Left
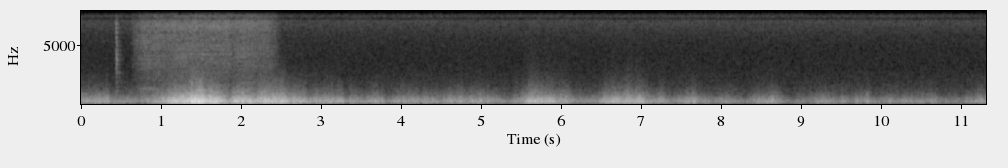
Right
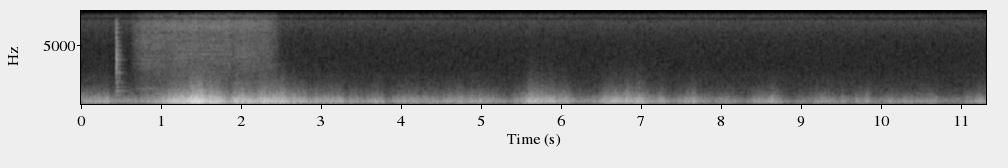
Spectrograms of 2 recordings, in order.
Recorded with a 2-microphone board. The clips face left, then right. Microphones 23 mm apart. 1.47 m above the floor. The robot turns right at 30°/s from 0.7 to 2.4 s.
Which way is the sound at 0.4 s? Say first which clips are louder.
Right 4 dB; 45° right (ahead or behind).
